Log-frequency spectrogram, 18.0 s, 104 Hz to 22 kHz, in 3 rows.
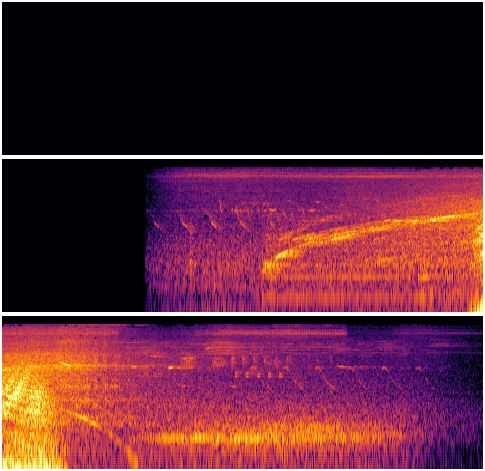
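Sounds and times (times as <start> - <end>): shimmering tail with low hum: 9.2 - 17.5
whoosh sound effect: 10.6 - 14.0.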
